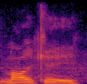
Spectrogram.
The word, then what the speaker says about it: Nike: Nike is an American brand and actually pronounced Nike, and us Brits say it wrong.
